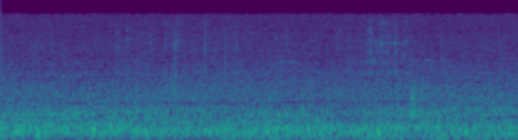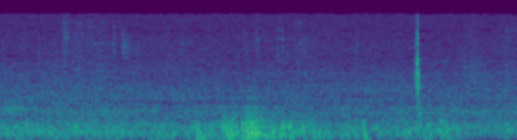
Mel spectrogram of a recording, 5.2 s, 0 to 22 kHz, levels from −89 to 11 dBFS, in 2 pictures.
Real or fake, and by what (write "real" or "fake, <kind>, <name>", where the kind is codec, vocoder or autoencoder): real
